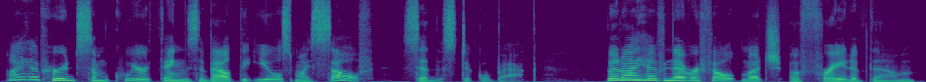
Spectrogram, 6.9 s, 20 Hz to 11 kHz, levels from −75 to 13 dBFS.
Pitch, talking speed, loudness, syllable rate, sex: 200 Hz, 190 wpm, -18 LUFS, 4.6 syllables/s, female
